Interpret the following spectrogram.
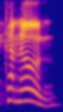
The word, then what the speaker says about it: kanun: I don't know if it has an English pronunciation, but in Turkish it's kanun. And I believe in English it's just written with a Q. Yeah, they say kanun.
